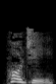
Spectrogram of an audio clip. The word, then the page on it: podgy: ‘pɒdʒı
